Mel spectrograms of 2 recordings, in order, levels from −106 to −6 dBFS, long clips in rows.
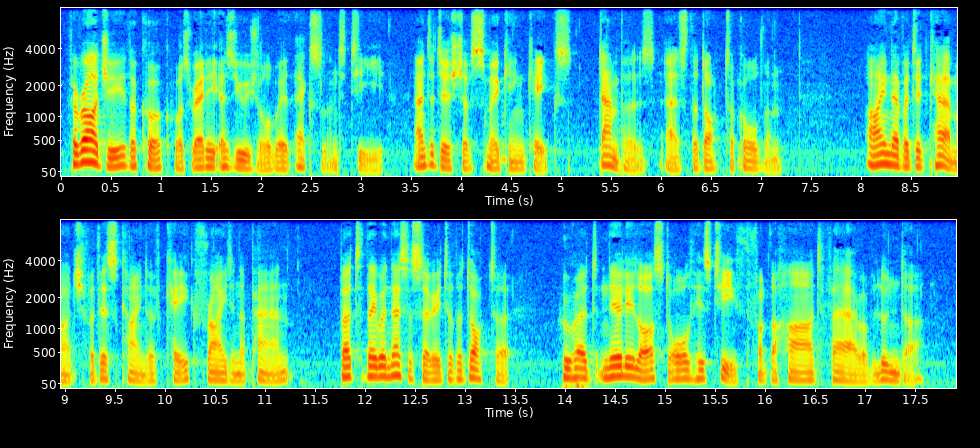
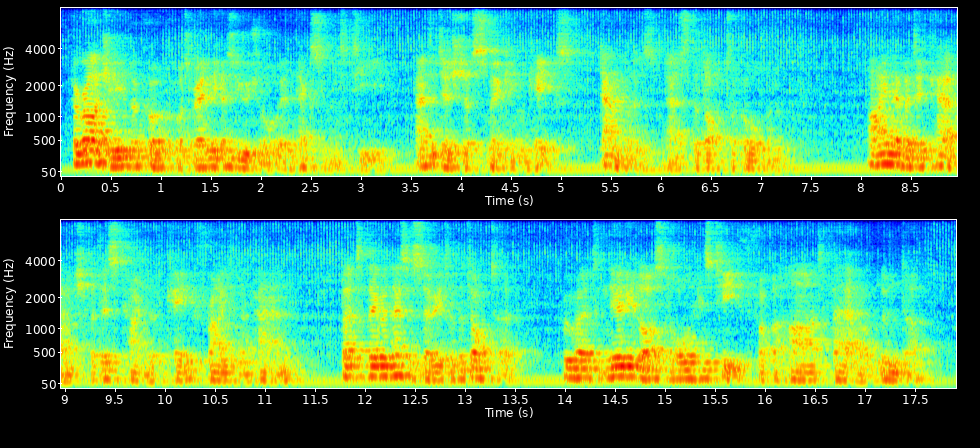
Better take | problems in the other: first | background sound (Engine); 17 dB below the speech // room echo; dies away in 0.9 s

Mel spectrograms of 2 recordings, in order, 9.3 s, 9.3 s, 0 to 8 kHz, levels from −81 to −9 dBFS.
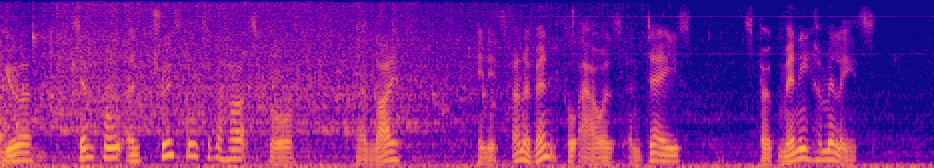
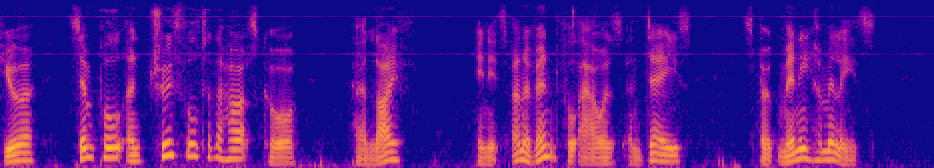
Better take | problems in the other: second | background sound (Toilet flush); 8 dB below the speech

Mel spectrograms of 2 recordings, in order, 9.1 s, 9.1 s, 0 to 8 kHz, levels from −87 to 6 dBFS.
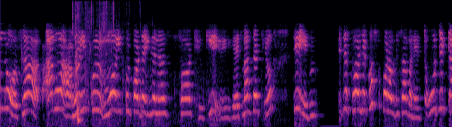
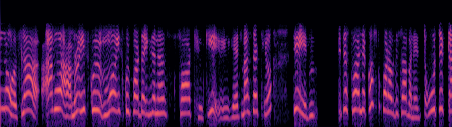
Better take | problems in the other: second | background sound (Water / Splash, splatter); 10 dB below the speech // room echo; dies away in 0.2 s

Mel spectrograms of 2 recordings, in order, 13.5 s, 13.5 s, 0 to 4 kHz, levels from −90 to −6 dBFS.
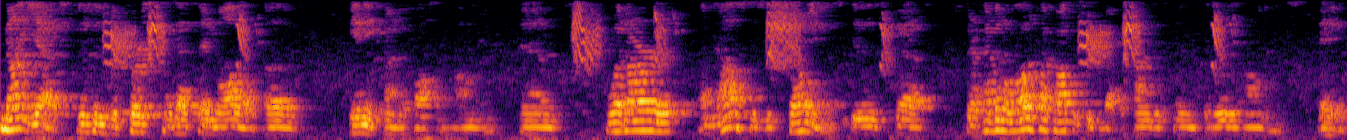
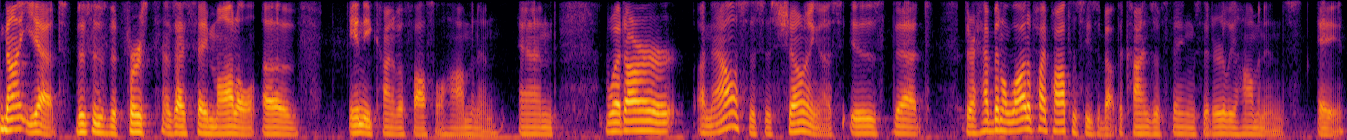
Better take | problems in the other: second | noise reduction (classical method WPE with log-MMSE)

